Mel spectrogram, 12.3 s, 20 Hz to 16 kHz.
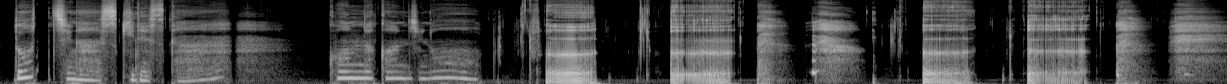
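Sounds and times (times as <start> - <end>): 
speech: 0.2 - 2.6, 3.3 - 7.4
loud rough croaking burps in quick succession: 5.2 - 7.7, 8.8 - 11.0.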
